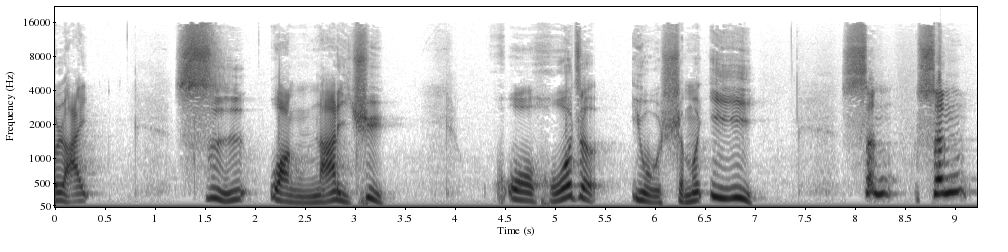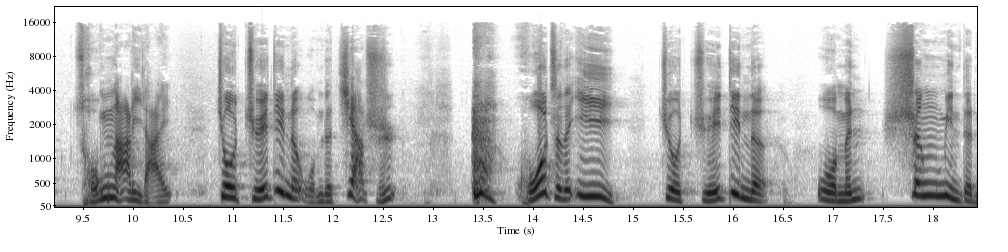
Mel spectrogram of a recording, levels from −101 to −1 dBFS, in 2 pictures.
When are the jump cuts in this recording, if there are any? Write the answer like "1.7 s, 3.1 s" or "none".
none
